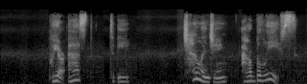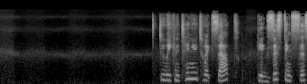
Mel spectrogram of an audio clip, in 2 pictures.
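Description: An older woman speaks calmly and warmly into a microphone, close by, with pauses between phrases.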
